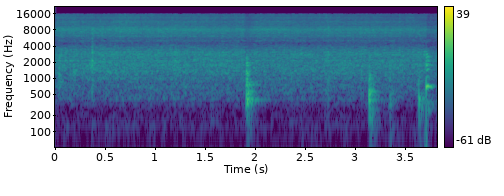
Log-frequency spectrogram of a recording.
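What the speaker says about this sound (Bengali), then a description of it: "পেঁয়াজ আর গ্রেট করা পেঁয়াজ মোটামুটি ভাজা হয়ে গেছে" Onions, some of them grated, frying in a pan for a duck egg curry, giving a steady close hiss and sizzle with a few soft stirring scrapes and no talking.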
